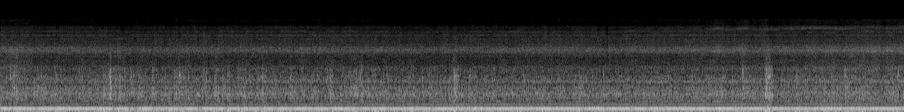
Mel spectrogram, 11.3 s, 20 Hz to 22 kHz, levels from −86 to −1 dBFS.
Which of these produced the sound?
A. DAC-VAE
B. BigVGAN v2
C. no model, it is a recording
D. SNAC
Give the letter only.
A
